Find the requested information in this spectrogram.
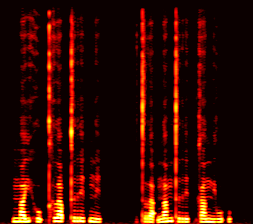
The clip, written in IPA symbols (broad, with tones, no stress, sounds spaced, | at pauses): m a˦˥ j h u˨˩ ʔ kʰ l a˥˩ p̚ t r i˥˩ t̚ n i˨˩ t̚ | t r a˨˩ ʔ n a˥˩ m t r i˨˩ t̚ k a˥˩ n j u˦˥ ʔ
